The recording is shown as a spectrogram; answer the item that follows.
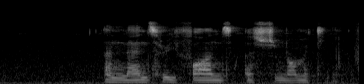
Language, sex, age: English, male, 22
